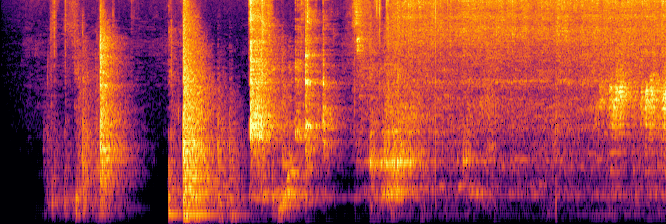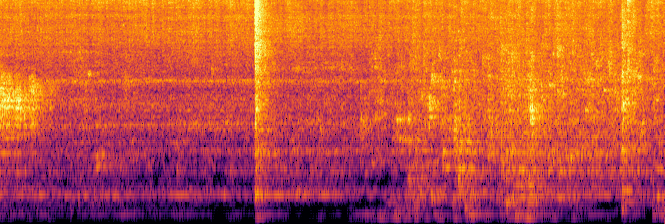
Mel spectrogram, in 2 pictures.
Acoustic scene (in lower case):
restroom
